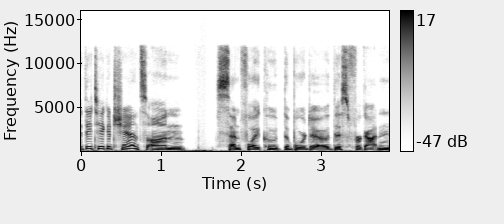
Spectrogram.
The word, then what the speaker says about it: Sainte-Foy: And for anyone wondering, it's pronounced Sainte-Foy.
